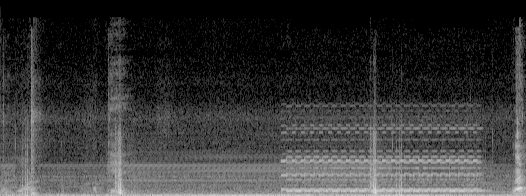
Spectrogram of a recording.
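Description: A telephone rings in the horror video game Five Nights at Freddy's, a steady electronic ring tone over a low droning room hum, with sharp clicks and thumps scattered before and during it.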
